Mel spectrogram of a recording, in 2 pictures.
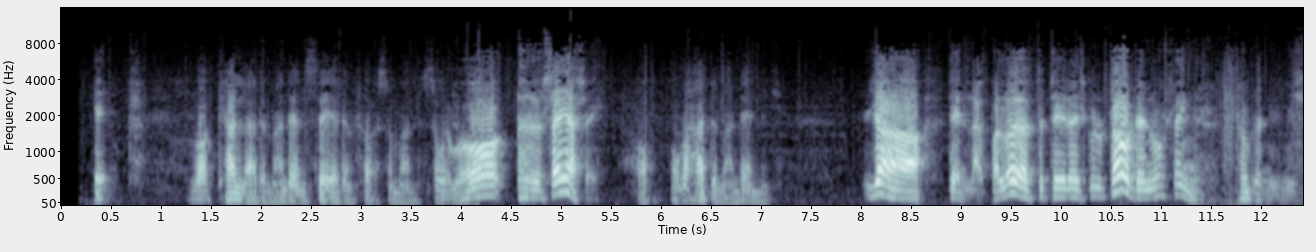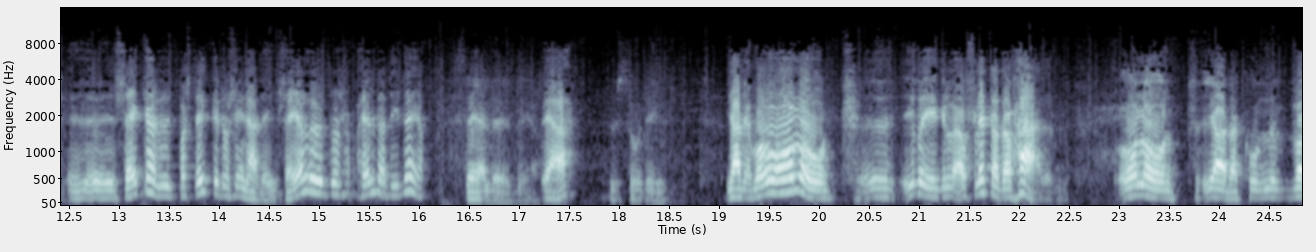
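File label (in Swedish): Hörja Skåne, dialekter; Folkminnen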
